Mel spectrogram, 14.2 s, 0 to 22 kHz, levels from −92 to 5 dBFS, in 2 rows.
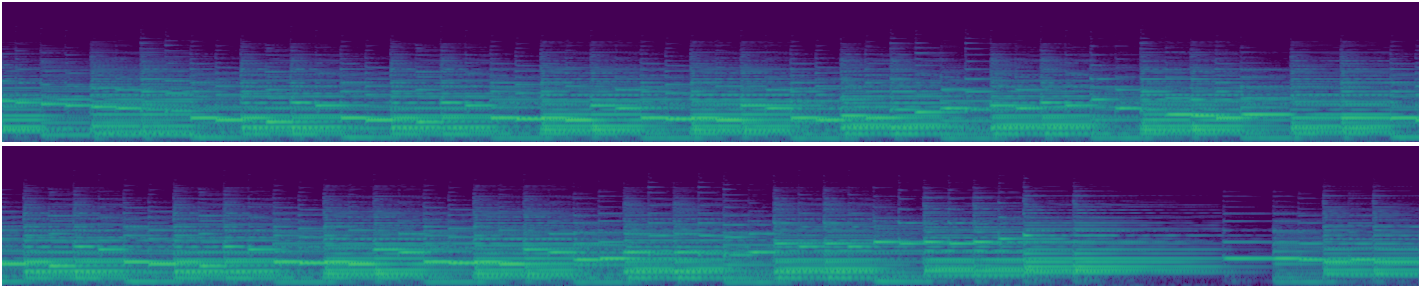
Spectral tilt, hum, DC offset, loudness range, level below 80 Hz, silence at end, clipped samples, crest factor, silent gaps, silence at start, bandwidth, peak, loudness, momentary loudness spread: -7.5 dB/octave; none; under 0.1%; 2 LU; -60 dBFS; 0 s; under 0.1%; 14 dB; none; 0 s; 7.8 kHz; -16 dBFS; -29 LUFS; 4 LU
